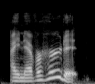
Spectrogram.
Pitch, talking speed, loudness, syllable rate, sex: 200 Hz, 250 wpm, -17 LUFS, 8.1 syllables/s, female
